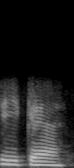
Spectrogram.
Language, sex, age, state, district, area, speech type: Punjabi, female, 30-45, Punjab, Muktsar, urban, conversation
